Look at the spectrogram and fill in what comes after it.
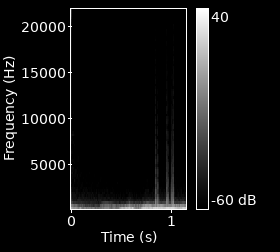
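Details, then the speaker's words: Chest auscultation: low-pitched continuous rumbling, snore-like sound building through the breath, heard in both inspiration and expiration; rhonchi. "ทีนี้มาดูลองคายซาวกันบ้างนะฮะโอเคอีกครั้งหนึ่งเนาะลองคายซาวจะได้ยินทั้งการหายใจเข้าและการหายใจออกนะฮะ"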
